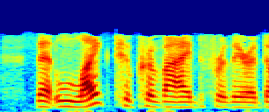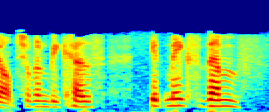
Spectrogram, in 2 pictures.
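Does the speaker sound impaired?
No.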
